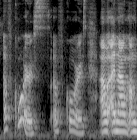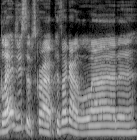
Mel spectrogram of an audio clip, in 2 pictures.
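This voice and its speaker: In a casual live chat with her viewers, a middle-aged livestream host from Massachusetts, United States talks in a shy, rambling way, restarting many times. Her medium-pitched voice is expressive, pushed and bright, at a measured pace.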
